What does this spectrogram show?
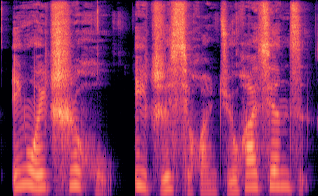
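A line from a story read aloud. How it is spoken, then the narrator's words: Lowered voice. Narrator (Chinese): 杨永乐儿压低了声音说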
